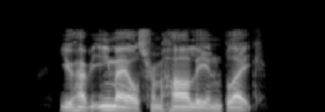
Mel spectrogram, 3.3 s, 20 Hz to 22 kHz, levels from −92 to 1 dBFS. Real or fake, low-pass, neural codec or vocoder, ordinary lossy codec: real; 7.2 kHz; none; none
